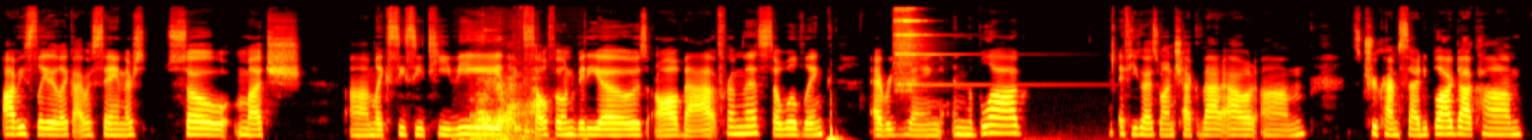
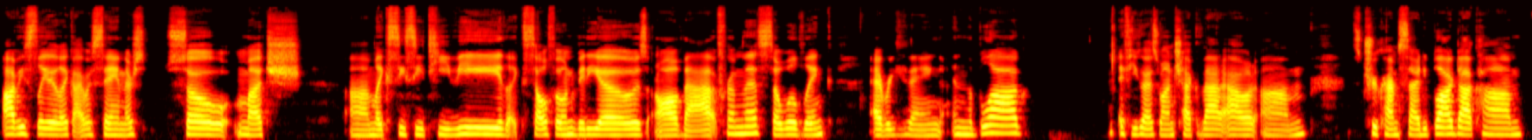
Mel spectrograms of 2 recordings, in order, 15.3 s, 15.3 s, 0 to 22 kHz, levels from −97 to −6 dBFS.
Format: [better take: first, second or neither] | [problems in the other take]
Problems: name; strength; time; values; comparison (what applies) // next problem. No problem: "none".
second | dog barking; loud; at 4.5 s; peak 1 dB above the speech // footsteps; noticeable; at 8.5 s; peak 7 dB below the speech // doorbell; loud; at 9 s; peak 5 dB above the speech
